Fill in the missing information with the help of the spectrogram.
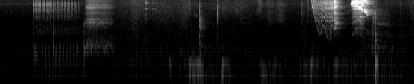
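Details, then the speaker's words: Soft, low rumbling snores from a small pet, with rustling and handling noises over a quiet room background. "He's snoring. I want you guys to hear it."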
